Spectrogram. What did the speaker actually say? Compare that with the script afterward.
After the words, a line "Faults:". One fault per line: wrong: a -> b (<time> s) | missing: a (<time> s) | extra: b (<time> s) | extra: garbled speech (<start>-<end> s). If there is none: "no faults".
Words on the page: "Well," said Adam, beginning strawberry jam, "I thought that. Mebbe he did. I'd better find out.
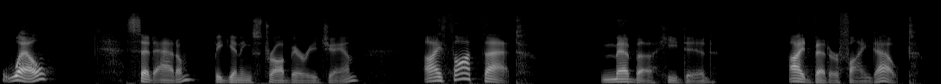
"Well," said Adam, beginning strawberry jam, "I thought that. Mebbe he did. I'd better find out.
Faults:
no faults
